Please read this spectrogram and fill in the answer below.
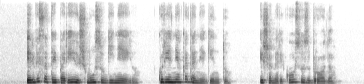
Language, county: Lithuanian, Telšiai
